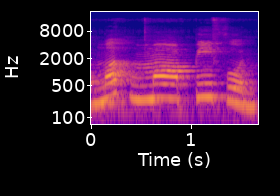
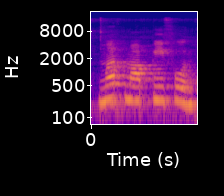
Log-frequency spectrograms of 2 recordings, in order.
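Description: First: "Much more peaceful" read slowly, each word clear; slow model reading. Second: Said in the usual way. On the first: Shown as a demonstration. Tutor slowly models the English phrase for her student. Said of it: "Thanh bình hơn nhiều".

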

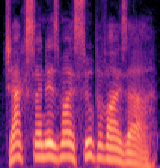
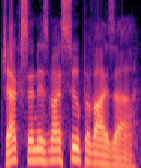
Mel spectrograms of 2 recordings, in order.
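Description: First: High intoned congregational response; higher-pitched chanted answer of the mass; echoing mass. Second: Louder, raised robotic litany; solemn chanted declaration from a robot; intoned. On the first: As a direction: echo it back as a worshipping crowd. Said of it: "echoed the mass". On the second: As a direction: intone it like a line of liturgy. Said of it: "intoned R A two oh four". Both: A narrator's reading.

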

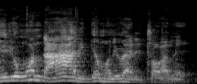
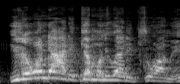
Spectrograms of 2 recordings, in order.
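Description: First: Said in the usual way. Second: Louder challenge. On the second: Real, not acted. Repeats line, first raised.

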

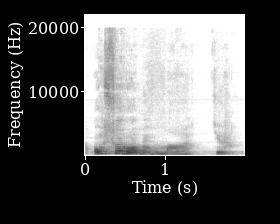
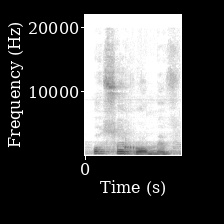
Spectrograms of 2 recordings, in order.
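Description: First: "Осоромив матір" drawn out slowly, weight on "осоромив"; slow heavy stress. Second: Said in the usual way. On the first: A narrator's reading. Boy realising he shamed mother, "осоромив" slow and heavy. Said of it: "repeated slowly". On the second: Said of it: "repeated for weight".

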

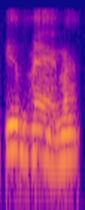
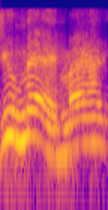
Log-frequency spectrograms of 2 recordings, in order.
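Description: First: Much softer, tossed-off repeat; quiet mock echo of you may. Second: Lightly imitating a rock star saying you may. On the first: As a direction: let it fall away under your breath. Repeat of [name] quote, fading. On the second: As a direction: toss it off like a cool rock star. Quoting [name]'s drawled reply.

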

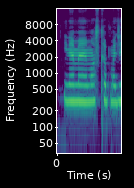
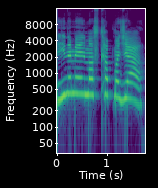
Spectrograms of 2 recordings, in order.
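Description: First: Said in the usual way. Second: Higher, stress on "yine", falling at the end; exasperated repeat. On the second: Real, not acted. Gamer groaning at another diamond mode, exasperated. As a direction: groan out "yine" like it's the hundredth time.

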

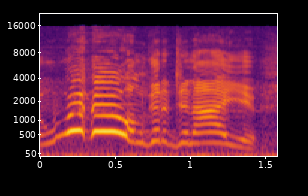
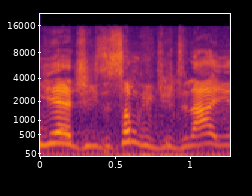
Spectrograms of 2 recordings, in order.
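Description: First: High, loud whoop, then lively; hammed-up excited cheer; mock excitement. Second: Said in the usual way. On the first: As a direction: whoop it like gleeful good news. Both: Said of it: "It's not like he got excited".

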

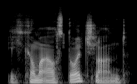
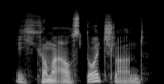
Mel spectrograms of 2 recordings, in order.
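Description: Both takes have the same delivery.

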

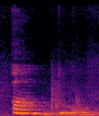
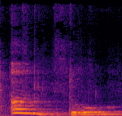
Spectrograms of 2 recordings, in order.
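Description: No difference in how they are said.

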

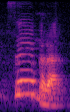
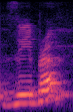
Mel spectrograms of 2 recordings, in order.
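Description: First: "zebra" in Spanish, starting "seh". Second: "zebra" in English, first vowel "zee". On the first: Comparing languages for children, Spanish pronunciation of "zebra". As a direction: say "zebra" as Spanish "SEH-bra", falling at the end. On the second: Comparing languages for children, English pronunciation of "zebra". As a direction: say "zebra" the English way, ending on a rise. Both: Shown as a demonstration. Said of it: "that sounds the same".

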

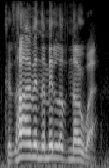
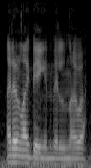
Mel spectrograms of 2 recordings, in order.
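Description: First: High, loud outburst; exclaimed complaint. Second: Said in the usual way. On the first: Real, not acted. Gamer lost in a cave, loud complaint. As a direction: lift and push the whole phrase. Exclaims, then repeats plainly.

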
